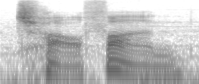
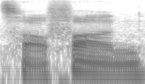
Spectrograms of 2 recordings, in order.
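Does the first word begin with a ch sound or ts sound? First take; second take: ch sound; ts sound. First: The first sound is a ch sound. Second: The first sound is a ts sound. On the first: It means fried rice. The speaker calls it right. "one of my friends ... said" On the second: It sounds like grass rice. The speaker calls it wrong. "the ch sound say it as a ts"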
